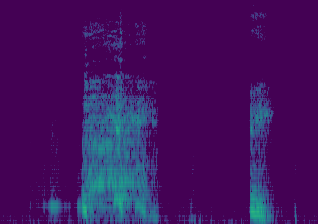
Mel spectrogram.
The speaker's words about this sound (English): Sorry, I'm still coughing up a little bit. Sorry if I'm trying not to do it in the mic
